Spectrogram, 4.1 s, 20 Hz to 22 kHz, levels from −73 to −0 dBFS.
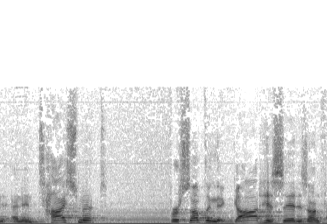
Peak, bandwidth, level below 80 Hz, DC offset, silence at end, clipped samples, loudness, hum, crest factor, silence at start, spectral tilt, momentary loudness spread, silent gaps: -2 dBFS; 13.5 kHz; -28 dBFS; under 0.1%; 0 s; under 0.1%; -18 LUFS; none; 16 dB; 0 s; -4.5 dB/octave; 10 LU; none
